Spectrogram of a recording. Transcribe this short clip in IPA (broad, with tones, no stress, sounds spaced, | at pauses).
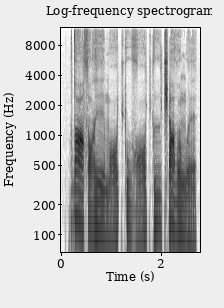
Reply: dˤ eː˥˧ sˤ œ˧˩ ɣ eː˧˩ m ɔː˩˧ t͡ʃʼ u˧˩ ɣ ɔː˩˧ t͡ʃʼ ɨː˥ t͡ʃʼ ɛ˥˧ ðˤ u˧ ŋʷ ɛ˧˩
